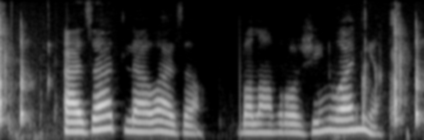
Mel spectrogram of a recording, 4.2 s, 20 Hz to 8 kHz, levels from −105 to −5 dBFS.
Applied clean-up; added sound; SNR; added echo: none; Crushing; 7 dB; none.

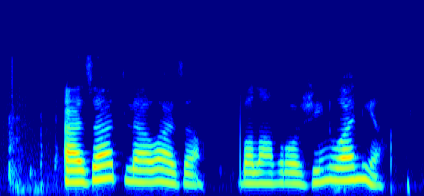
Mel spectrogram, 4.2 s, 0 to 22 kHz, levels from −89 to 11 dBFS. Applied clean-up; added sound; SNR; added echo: none; none; none; none.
